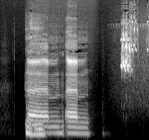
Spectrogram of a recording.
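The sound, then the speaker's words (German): Two loud, low, drawn-out calls with a rich, buzzy tone, then a short flurry of high, thin bird chirps at the end. No one speaks. “Das Vögel vielleicht.”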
